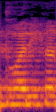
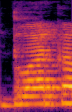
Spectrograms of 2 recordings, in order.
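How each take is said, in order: First: द्वारिका said as dwaa-ri-ka with a clear ri in the middle; wrong spelling. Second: द्वारका said as dwaar-ka, two syllables with no i sound; correct spelling. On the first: Teacher showing students the common mistake, द्वारिका with ri. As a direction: stress the extra ri in द्वारिका. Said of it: "द्वारिका नहीं होता". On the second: Teacher giving students the right form, द्वारका as dwaarka. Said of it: "द्वारका होता है". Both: Shown as a demonstration.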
